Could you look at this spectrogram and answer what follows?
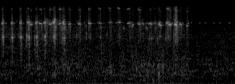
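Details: Eurasian wryneck chicks being fed at Pribytki, Russia, on 2 July 2018: rapid high, hissing, buzzy begging notes in a quick pulsed series of about two seconds, then quiet.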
